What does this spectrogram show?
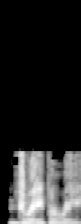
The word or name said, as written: draperied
